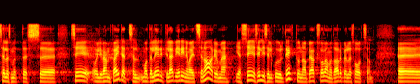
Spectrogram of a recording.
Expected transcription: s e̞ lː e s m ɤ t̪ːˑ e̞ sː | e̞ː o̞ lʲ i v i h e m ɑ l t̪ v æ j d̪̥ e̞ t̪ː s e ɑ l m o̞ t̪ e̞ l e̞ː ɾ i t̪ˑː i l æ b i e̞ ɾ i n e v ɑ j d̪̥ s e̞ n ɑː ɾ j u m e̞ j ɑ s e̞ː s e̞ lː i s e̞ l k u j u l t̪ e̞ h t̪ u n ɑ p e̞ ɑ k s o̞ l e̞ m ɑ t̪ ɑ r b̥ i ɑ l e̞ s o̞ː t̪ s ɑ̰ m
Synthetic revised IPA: s e̞ lː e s m ɤ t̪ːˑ e̞ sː | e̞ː o̞ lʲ i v æ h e m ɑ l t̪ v æ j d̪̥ e̞ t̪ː s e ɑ l m o̞ d̪ e̞ l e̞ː ɾ i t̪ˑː i l æ b i e̞ ɾ i n e v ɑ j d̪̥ s e̞ n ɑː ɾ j u m e̞ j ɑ s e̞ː s e̞ lː i s e̞ l k u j u l t̪ e̞ h t̪ u n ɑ p e̞ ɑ k s o̞ l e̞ m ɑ t̪ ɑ r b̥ i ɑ l e̞ s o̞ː t̪ s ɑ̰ m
